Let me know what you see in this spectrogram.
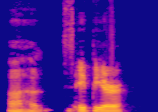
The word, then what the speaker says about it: Zapier: You know, whether it's using workflow or if this, then that, or Zapier, found out that's how it's pronounced recently.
